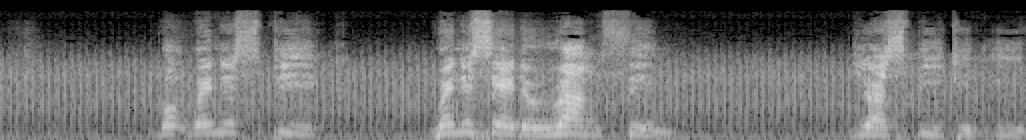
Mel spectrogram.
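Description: An older man preaches with fervour into a microphone over loudspeakers, in a large echoing hall.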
